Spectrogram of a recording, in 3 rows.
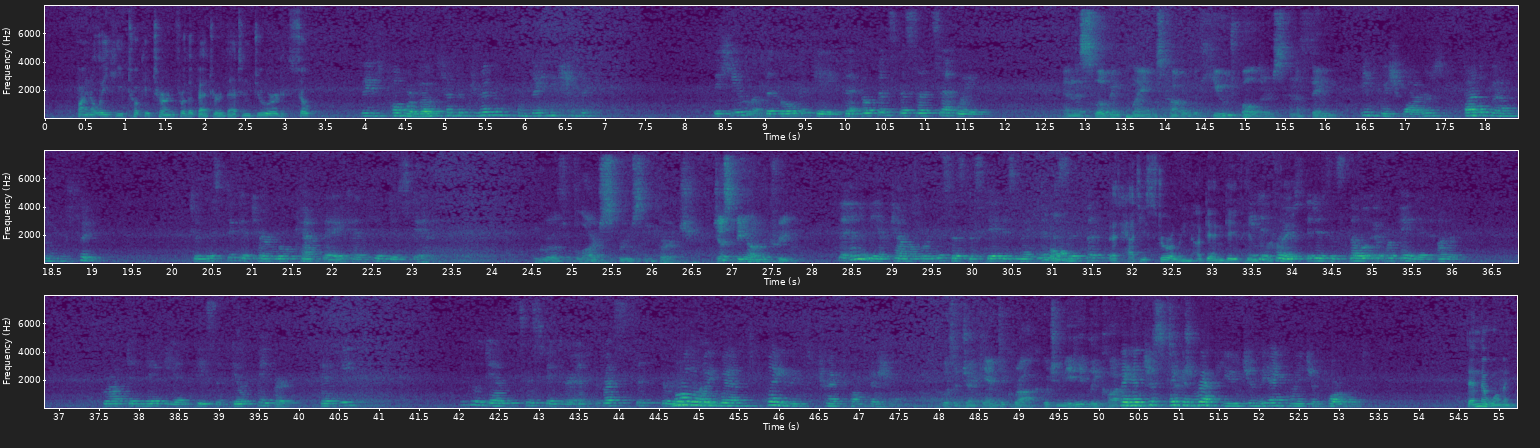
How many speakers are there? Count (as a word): four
